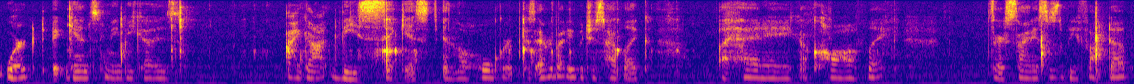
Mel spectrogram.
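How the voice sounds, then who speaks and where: A young woman from the United States whispering in a close, raspy ASMR voice, her throat worn from illness, telling a blunt, profane, chatty story. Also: mid-range voice, fairly even intonation, a little slow, heavy background noise. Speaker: ASMR vlogger.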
